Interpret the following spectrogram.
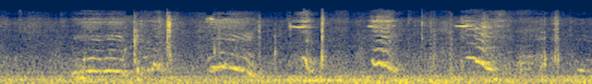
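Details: Six Golden Retriever puppies squeezed together in a small bucket give thin, high whimpers that bend up and down, several overlapping over a low room hum.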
